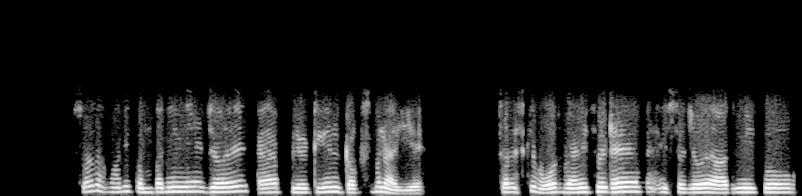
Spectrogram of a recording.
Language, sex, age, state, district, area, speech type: Urdu, male, 30-45, Delhi, North East Delhi, urban, conversation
